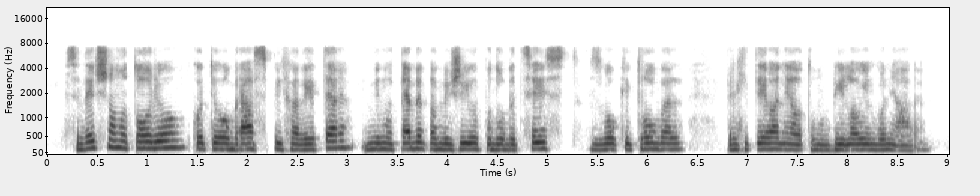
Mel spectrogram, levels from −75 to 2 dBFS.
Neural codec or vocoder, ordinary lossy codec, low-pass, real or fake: codec, 16 kHz, 2 kbps, FreqCodec, smaller model; none; 7.2 kHz; fake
